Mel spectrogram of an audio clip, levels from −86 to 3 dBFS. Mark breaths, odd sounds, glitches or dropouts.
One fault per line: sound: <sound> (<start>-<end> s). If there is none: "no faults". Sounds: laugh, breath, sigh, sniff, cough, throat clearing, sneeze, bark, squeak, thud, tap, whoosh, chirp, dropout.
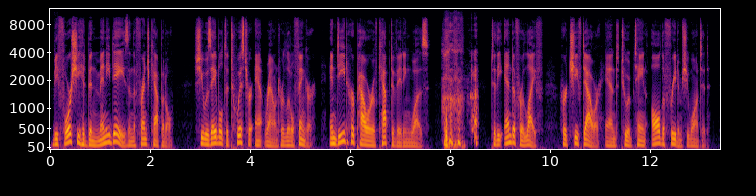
sound: laugh (7.8-8.6 s)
